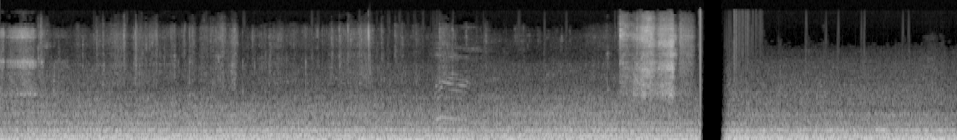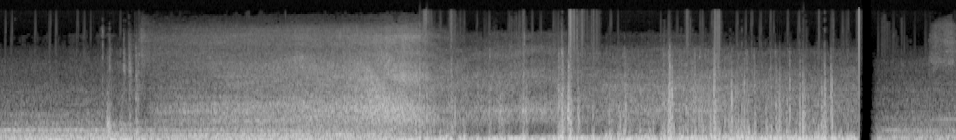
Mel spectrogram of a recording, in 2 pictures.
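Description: A car drives along a highway with a steady low road rumble heard from inside.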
